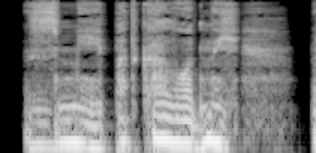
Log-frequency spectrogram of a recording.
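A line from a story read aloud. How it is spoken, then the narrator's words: Whisper. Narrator (Russian): прошептала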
